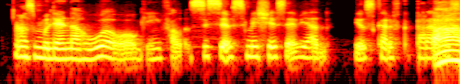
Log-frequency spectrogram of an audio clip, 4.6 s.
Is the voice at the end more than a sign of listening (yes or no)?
yes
